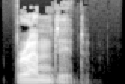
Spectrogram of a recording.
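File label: "branded", British English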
